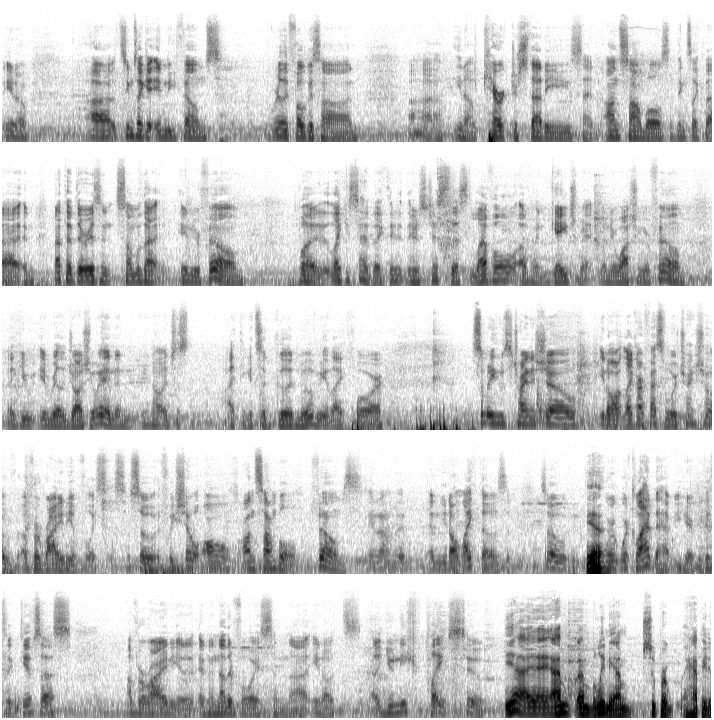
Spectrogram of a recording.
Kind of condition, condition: setting, busy venue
